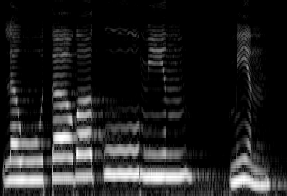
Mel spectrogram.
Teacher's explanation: Cara membacanya dipanjangkan kafnya ini 2 harokat saja. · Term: mad tabi'i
